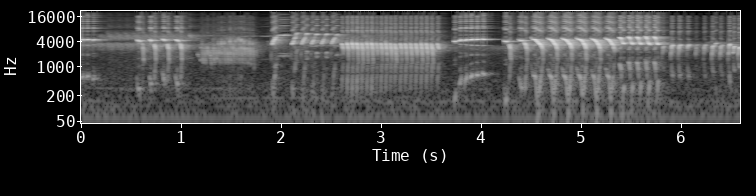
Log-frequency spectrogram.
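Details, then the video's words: Song of a young male canary used to coax a juvenile to start singing, with a high steady whistle, rolling buzzy trills, a rising slur and quick repeated chips in rapid succession. "Memancing Emosi Kenari Paud Dengan Kicauan Kenari Jantan Muda Agar Cepat Buka Paruh"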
